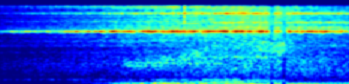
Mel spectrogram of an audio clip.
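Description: Swelling rumble-and-whoosh sound effect of a TV channel's animated logo intro, building steadily in loudness out of silence, with a faint steady high whine over it.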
